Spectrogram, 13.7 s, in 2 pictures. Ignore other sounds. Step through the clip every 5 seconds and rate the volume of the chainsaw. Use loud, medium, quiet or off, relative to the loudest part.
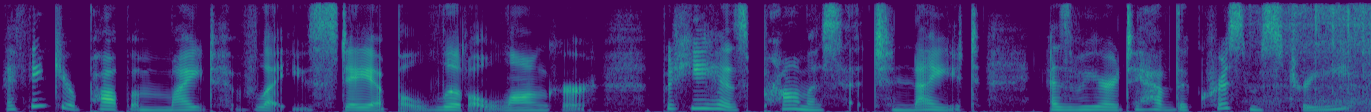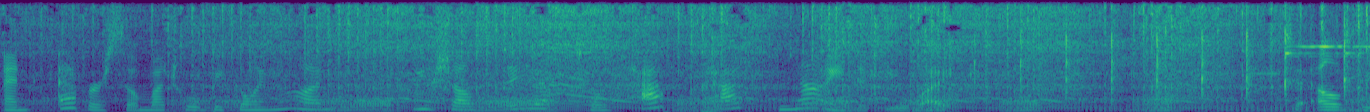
off, loud, loud.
